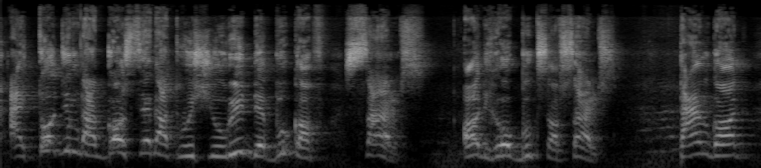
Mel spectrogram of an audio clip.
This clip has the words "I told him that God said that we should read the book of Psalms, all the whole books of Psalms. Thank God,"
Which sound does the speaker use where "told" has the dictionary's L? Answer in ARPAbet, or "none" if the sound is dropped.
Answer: L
